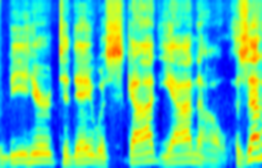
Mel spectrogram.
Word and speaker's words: Yanow: It's an honor and a pleasure to be here today with Scott Yanow. Is that how you pronounce it, Scott? Yeah, no, it's fine. Yanow.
